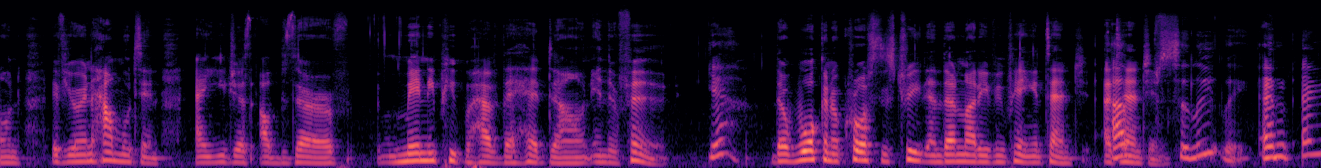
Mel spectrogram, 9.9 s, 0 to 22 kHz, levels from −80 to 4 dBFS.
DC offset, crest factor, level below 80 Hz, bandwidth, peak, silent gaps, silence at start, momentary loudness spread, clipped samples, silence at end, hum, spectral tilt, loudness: under 0.1%; 22 dB; -58 dBFS; 17 kHz; -6 dBFS; none; 0 s; 10 LU; under 0.1%; 0 s; none; -5.5 dB/octave; -27 LUFS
